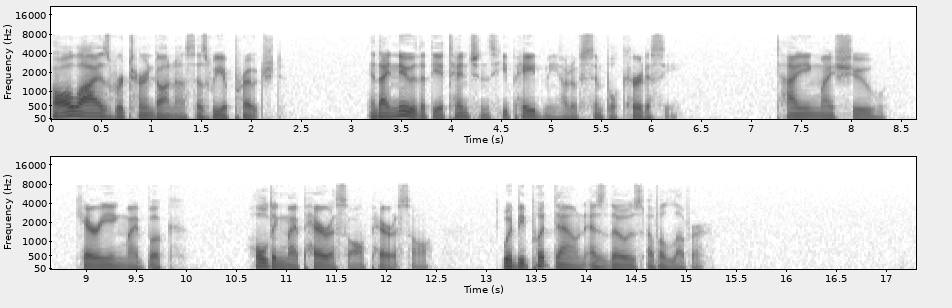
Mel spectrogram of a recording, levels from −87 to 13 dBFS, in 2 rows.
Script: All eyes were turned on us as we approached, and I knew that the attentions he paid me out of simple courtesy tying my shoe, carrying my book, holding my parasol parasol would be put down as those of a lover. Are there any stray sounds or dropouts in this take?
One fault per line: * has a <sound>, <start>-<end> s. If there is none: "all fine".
all fine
